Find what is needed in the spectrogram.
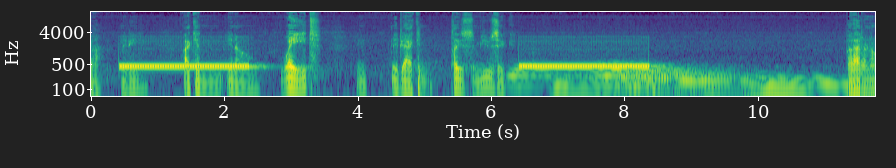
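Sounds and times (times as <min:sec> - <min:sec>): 
electronic telephone line ringing tone: 0:00.4 - 0:02.6, 0:06.3 - 0:09.2
speech: 0:01.4 - 0:06.8, 0:11.4 - 0:11.7
faint telephone line noise: 0:06.2 - 0:11.7
low rumbling hum: 0:06.3 - 0:11.7.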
